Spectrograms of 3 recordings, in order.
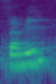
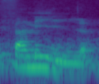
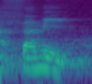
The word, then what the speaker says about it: famille: Famille, obviously, is an odd one to pronounce because we should pronounce it famille, like ville, okay? It's pronounced like the girl, the word daughter and girl. So, une fille. Yeah, la famille.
